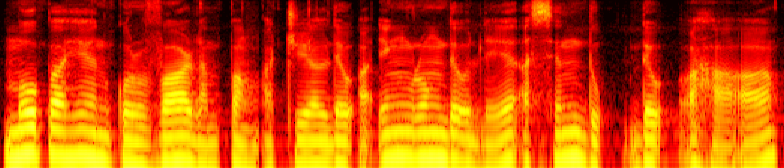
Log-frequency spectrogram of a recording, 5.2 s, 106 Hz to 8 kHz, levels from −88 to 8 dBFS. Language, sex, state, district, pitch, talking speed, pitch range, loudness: Mizo, male, Mizoram, Aizawl, 115 Hz, 230 wpm, 105-130 Hz, -17 LUFS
